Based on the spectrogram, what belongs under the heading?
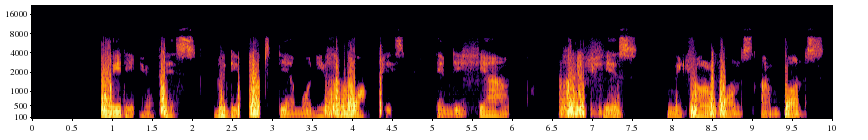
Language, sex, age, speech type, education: Nigerian Pidgin, male, 30-45, spontaneous, tertiary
